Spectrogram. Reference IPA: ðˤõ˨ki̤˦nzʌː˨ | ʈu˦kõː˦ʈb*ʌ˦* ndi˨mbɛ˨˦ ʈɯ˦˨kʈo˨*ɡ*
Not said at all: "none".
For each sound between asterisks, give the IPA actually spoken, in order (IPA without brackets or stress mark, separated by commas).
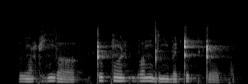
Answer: ʌ˦, k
